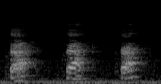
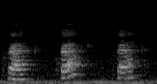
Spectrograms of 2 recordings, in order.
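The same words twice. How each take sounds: The two takes are said the same way.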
